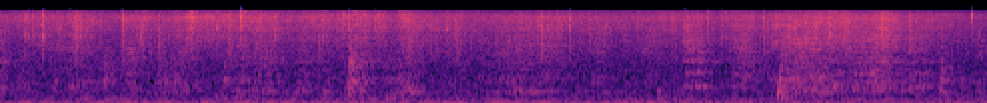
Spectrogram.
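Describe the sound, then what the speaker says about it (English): Crispy semolina rava dosa roasting on a hot pan over a medium-high flame, a steady sizzle broken by scraping strokes of a spatula across the surface, close and alone. "By keeping the flame in medium high, we have to scrape the dosa like this."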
